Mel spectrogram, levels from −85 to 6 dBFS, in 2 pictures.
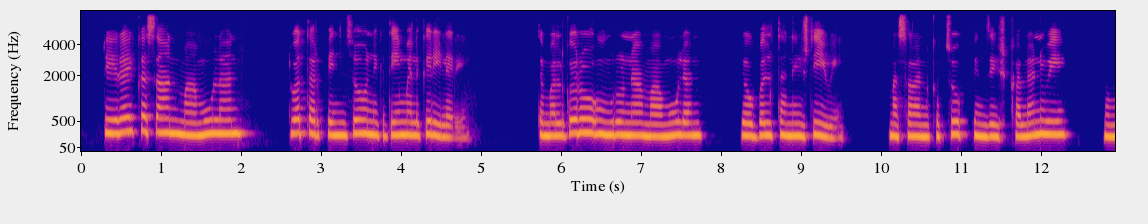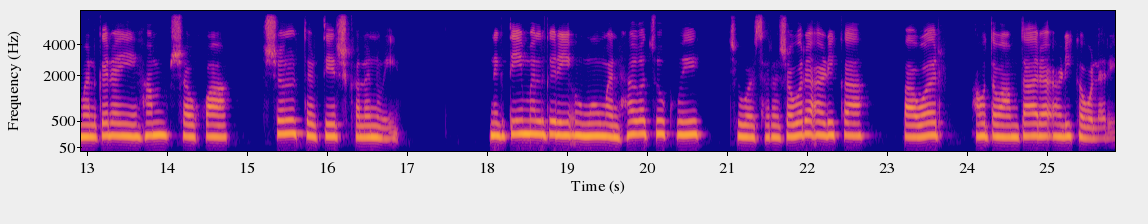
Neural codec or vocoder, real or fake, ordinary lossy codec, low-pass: none; real; none; 7.2 kHz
